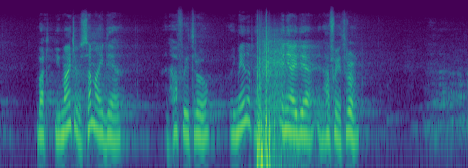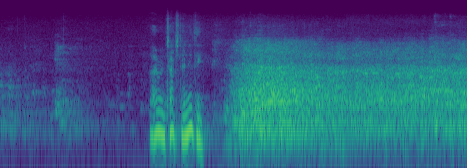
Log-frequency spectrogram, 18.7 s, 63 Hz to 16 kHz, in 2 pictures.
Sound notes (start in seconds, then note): 5.0 microphone distraction; 13.7 audience laughs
